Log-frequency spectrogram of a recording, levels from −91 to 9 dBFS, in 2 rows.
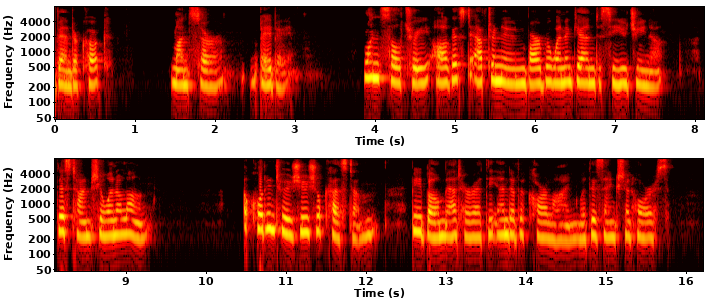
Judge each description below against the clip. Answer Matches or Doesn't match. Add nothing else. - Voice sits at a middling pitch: Doesn't match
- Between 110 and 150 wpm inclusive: Matches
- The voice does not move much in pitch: Matches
